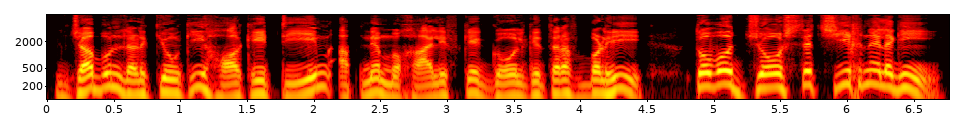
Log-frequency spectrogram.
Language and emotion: Urdu, happy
